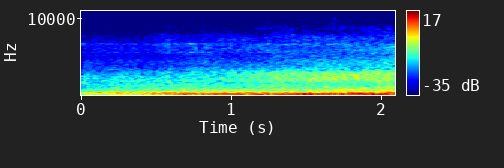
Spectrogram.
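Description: A motor vehicle engine running with a steady low hum, growing slightly louder.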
